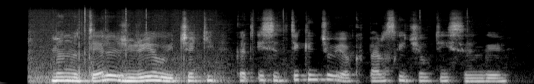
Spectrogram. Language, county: Lithuanian, Kaunas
